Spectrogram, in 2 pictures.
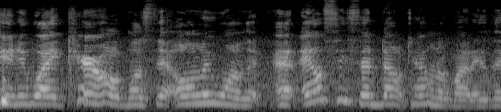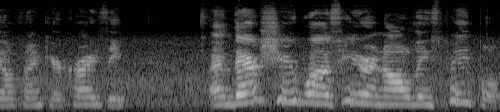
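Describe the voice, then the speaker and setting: Over noticeable background noise, a woman speaks in a raised, projected voice at high pitch and a moderate pace, with big swings in loudness. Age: 80s+. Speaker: elderly mother telling a personal story. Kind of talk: casual family chat. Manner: halting.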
